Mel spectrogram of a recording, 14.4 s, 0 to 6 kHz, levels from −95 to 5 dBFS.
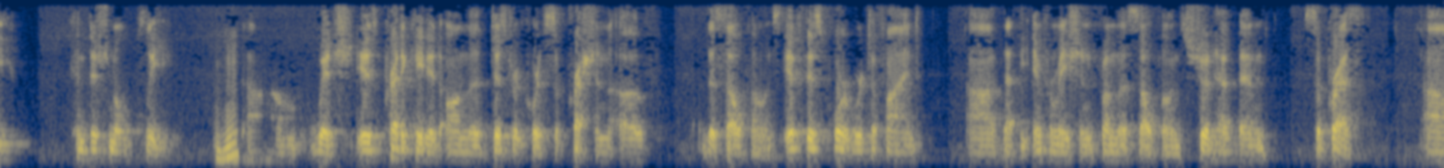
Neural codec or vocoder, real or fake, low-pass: none; real; 5.4 kHz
